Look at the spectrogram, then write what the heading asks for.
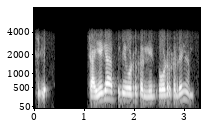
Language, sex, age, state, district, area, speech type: Hindi, male, 18-30, Rajasthan, Bharatpur, rural, conversation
